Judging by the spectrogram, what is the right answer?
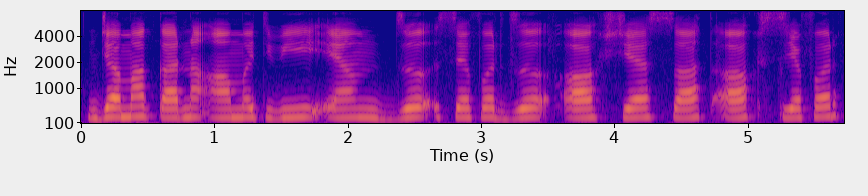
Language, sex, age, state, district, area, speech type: Kashmiri, female, 18-30, Jammu and Kashmir, Bandipora, rural, read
